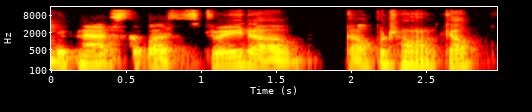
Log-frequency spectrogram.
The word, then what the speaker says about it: Gibraltar: We passed the Strait of Galbator. How do you pronounce that word? The Strait of. Gibraltar.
